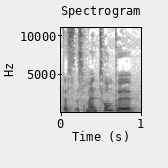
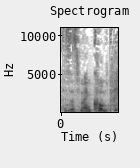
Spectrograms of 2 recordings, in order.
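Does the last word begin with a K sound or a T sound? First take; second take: T sound; K sound. First: The last word begins with a T sound. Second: The last word begins with a K sound. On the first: This is how it was said as a child. The speaker calls it wrong. "ich habe K und T vertauscht" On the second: This is the intended, standard form. The speaker calls it right.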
